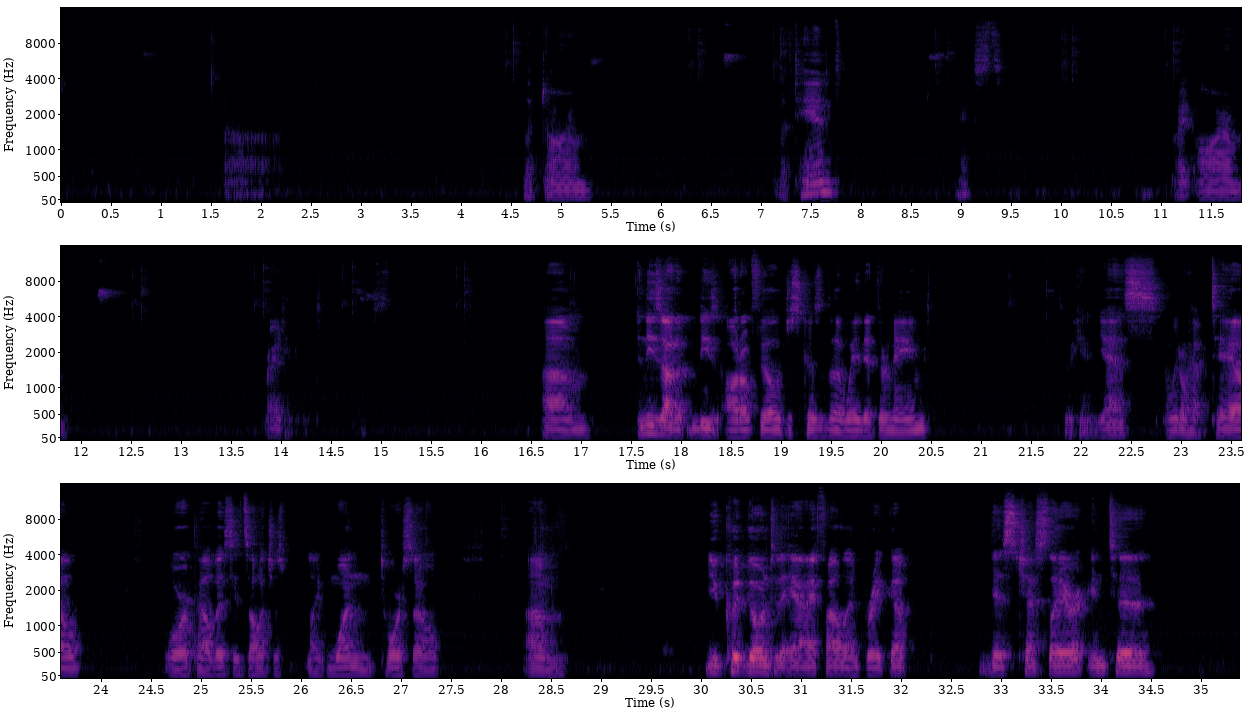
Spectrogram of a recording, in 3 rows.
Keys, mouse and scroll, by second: 4.4 click, 7.1 click, 8.8 click, 10.0 click, 12.5 click, 14.6 click, 15.8 click, 16.9 click, 21.3 click, 27.2 click, 30.8 click, 33.0 click.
